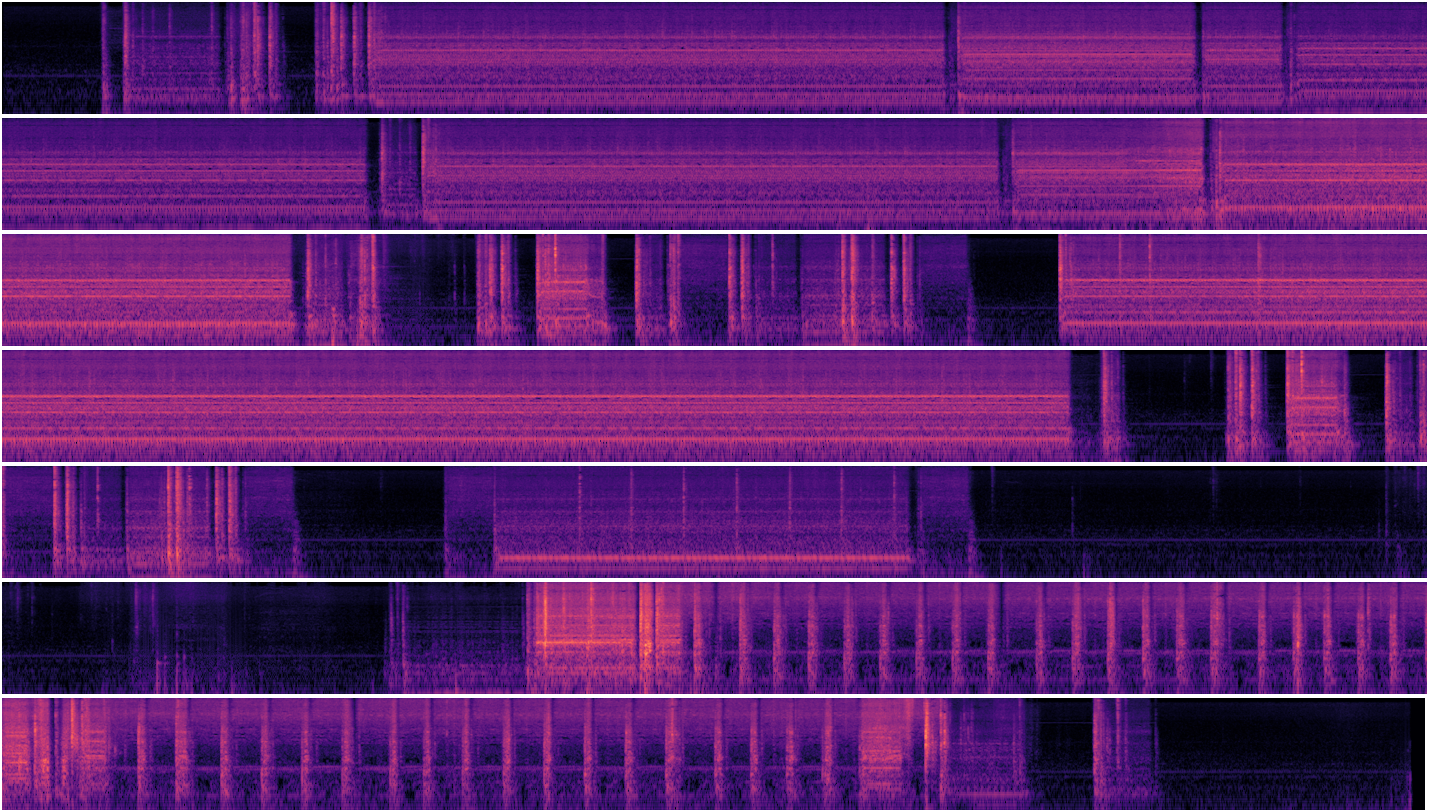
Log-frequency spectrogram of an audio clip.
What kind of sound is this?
canon printer warming up
sci, lab, alien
